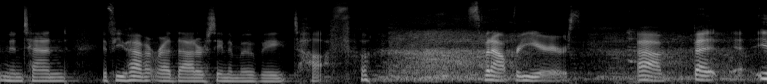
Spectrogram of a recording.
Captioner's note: laughter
